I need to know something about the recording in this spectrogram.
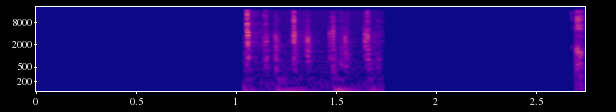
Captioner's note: typing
